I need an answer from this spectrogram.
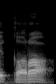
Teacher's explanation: تو یہ صرف را کا زبر ہے، حمزہ یہاں سے حذف ہو جاتا ہے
